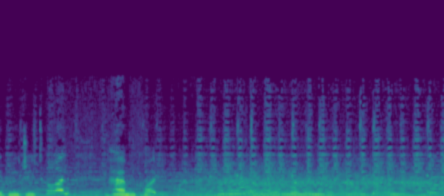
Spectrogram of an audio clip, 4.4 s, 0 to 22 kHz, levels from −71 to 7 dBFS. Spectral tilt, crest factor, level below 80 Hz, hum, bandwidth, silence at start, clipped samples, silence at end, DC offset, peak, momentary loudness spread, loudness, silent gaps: -5 dB/octave; 18 dB; -40 dBFS; none; 13.5 kHz; 0 s; under 0.1%; 0 s; under 0.1%; 0 dBFS; 9 LU; -19 LUFS; none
